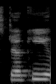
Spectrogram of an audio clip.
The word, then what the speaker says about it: Stuckey: relation I don't think we're related actually it's pronounced sticky like cookie and I have I just we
